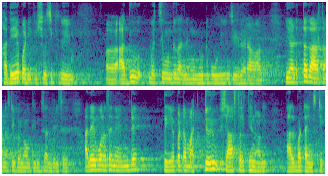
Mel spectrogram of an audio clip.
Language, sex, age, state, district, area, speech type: Malayalam, male, 18-30, Kerala, Kasaragod, rural, spontaneous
